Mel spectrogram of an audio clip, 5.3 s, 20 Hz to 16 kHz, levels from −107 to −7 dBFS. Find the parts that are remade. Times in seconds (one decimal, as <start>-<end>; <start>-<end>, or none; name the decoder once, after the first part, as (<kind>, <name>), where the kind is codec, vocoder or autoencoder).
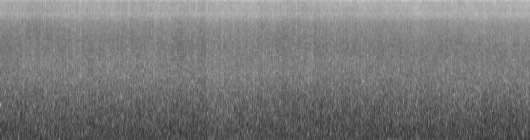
4.3-5.3 (vocoder, BigVGAN v2)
